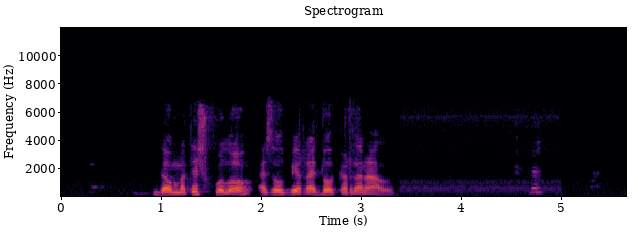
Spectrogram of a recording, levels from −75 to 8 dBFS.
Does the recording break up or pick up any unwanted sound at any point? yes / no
yes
